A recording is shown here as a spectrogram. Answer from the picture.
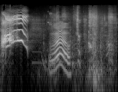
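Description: A toddler's high-pitched excited squeal, followed about a second in by a shorter, lower vocal sound that rises and falls.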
